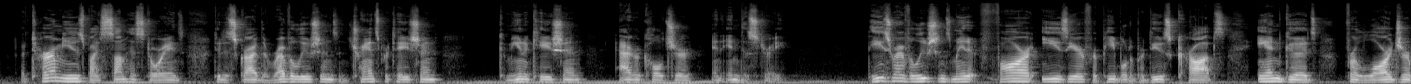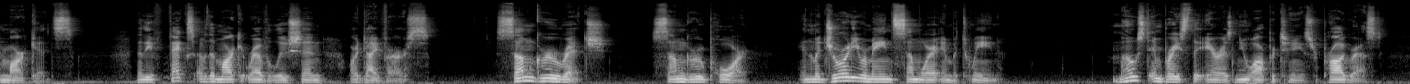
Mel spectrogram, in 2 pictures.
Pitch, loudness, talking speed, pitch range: 110 Hz, -18 LUFS, 130 wpm, 105-120 Hz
